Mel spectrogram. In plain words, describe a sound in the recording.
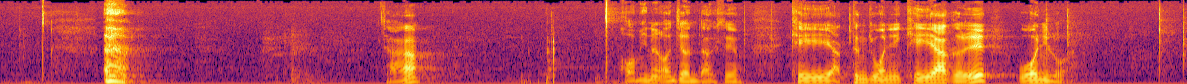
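A middle-aged man speaks into a microphone in bursts, with animation.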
